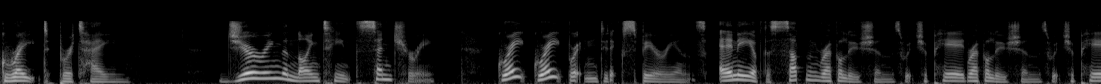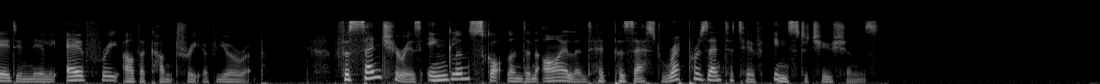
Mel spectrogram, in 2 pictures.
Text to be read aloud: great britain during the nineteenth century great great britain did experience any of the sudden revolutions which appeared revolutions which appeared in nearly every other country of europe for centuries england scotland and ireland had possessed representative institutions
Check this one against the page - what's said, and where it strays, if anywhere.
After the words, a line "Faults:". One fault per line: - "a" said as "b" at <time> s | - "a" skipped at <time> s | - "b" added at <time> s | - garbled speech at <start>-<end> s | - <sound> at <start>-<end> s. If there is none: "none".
great britain during the nineteenth century great great britain did experience any of the sudden revolutions which appeared revolutions which appeared in nearly every other country of europe for centuries england scotland and ireland had possessed representative institutions
Faults:
none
